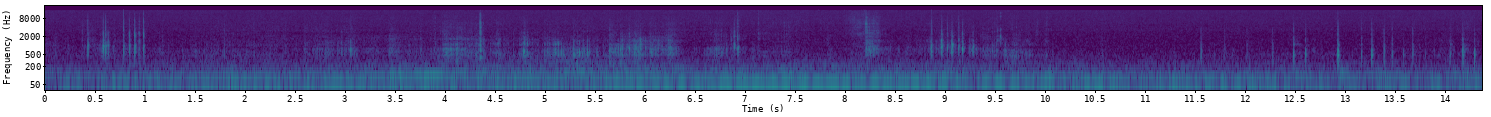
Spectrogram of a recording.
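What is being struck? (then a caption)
Plastic steering wheel airbag cover. Fingertips and short nails tap and scratch the hard plastic airbag cover at the center hub of a car steering wheel, a hollow panel with a metal logo. Quiet, irregular dry clicks and scratchy rustles sit over a low rumble, with short bursts of brighter scraping in the middle and sharper isolated taps toward the end.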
